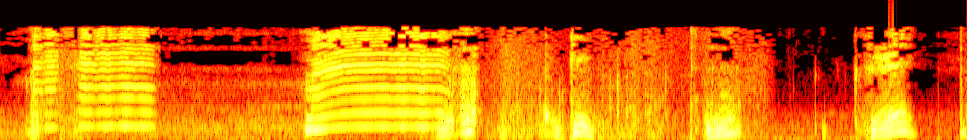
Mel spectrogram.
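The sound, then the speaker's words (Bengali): A plump young black goat with floppy ears and small horns bleats, two drawn-out, wavering cries in a thin voice, followed by rougher broken sounds. “ফিরে দেখলেন একটি বেশ হৃষ্টপুষ্ট ছাগল, কুচকুচে কালো দেহ, বড় বড় লটপটে কানের ওপর কচি পটলের মতো দুটি শিং বেরিয়েছে।”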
